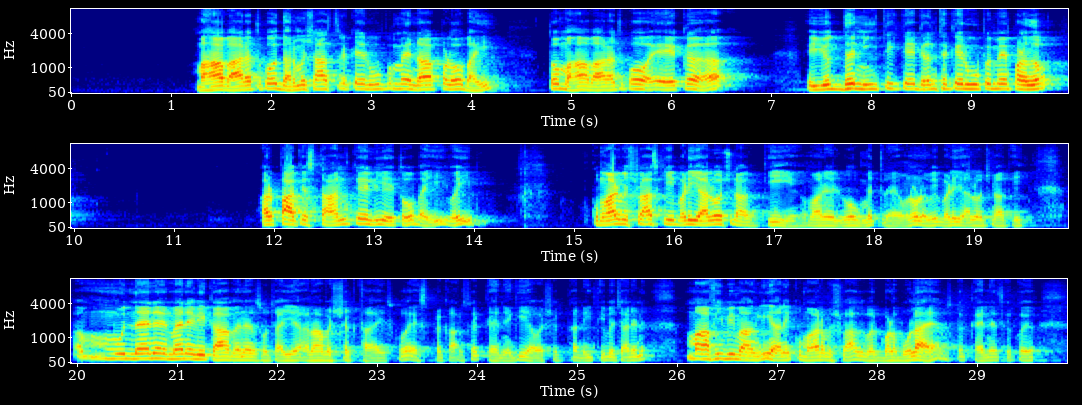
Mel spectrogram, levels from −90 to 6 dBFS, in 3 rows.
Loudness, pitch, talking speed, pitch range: -20 LUFS, 145 Hz, 155 wpm, 115-175 Hz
